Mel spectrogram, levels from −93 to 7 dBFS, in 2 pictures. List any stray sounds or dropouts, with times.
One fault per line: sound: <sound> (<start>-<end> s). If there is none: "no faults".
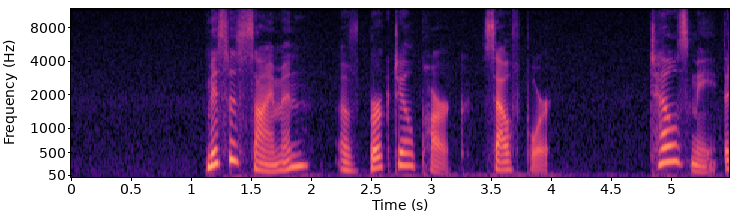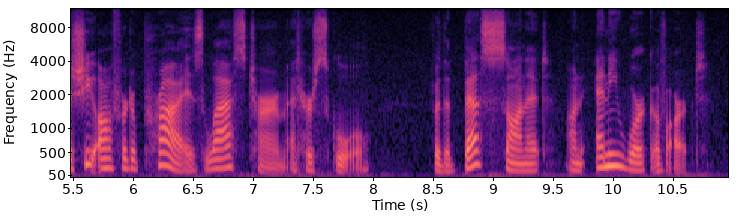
no faults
